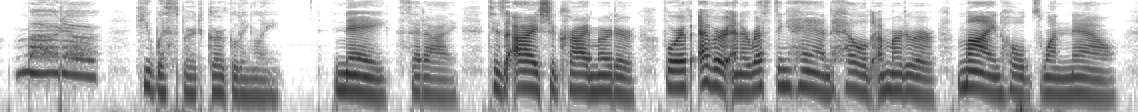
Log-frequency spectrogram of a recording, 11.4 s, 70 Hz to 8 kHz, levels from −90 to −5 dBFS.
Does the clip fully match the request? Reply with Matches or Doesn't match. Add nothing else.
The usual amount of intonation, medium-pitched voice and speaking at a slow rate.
Matches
